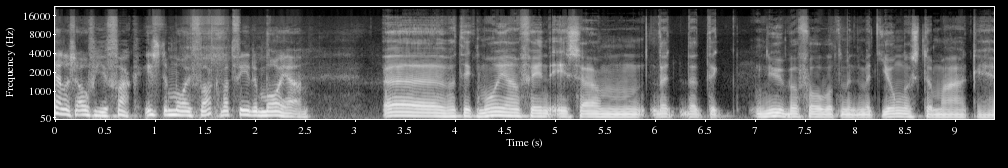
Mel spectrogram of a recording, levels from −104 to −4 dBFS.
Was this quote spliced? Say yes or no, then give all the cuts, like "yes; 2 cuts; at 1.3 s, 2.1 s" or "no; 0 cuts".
no; 0 cuts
